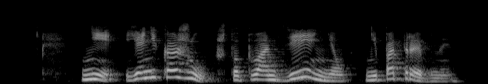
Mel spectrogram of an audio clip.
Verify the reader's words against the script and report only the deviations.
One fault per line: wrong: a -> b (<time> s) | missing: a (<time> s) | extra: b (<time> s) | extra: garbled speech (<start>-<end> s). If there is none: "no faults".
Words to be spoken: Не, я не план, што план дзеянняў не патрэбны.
wrong: план -> кажу (1.7 s)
